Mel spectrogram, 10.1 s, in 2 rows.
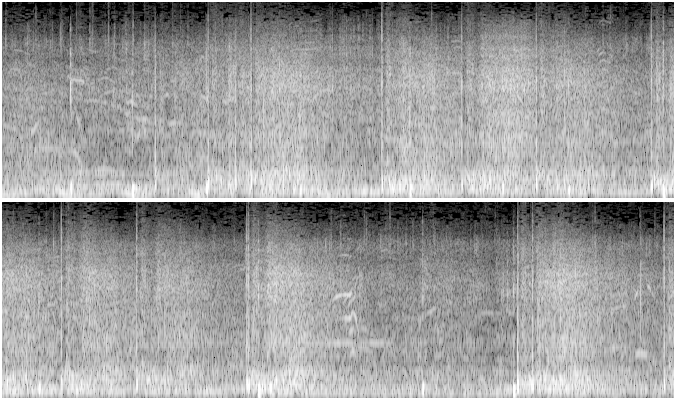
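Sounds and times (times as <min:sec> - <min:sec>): firework shells bursting: 0:00.0 - 0:10.0
hissing firework crackle: 0:00.0 - 0:10.0.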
